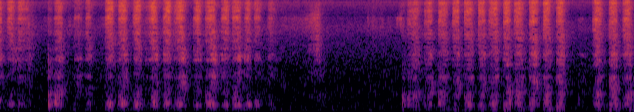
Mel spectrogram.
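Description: A pink colored pencil scratches and rubs across a flat white paper mandala sheet in continuous shading strokes. It makes a quick run of dry, rasping strokes with a bright, papery hiss, about three to four per second. The strokes ease into a softer rub for about a second before the rapid shading picks up again.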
